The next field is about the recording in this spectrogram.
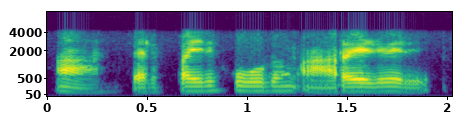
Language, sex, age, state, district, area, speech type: Malayalam, male, 18-30, Kerala, Wayanad, rural, conversation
